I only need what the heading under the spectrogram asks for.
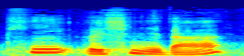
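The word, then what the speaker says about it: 티읕: 그 다음에 티긋이라고 많이 발음을 하지만 티읒입니다. 그 다음에 피읍, 히읒이고요.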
